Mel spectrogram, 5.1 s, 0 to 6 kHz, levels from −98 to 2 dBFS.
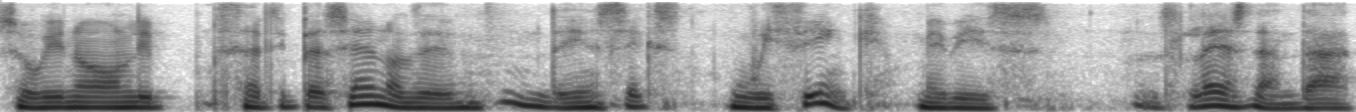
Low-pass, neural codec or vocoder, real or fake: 5.4 kHz; none; real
